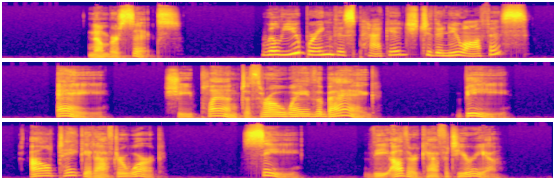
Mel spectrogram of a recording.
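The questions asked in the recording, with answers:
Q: Will you bring this package to the new office?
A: B: I'll take it after work.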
